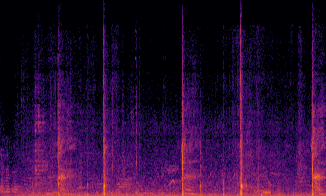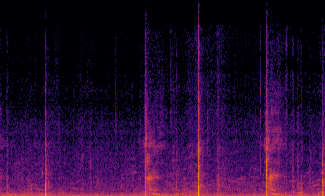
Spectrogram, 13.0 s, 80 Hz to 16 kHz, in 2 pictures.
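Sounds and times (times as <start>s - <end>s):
tennis racket hitting ball: 0.7s - 2.8s, 3.5s - 5.5s, 6.2s - 7.7s, 9.3s - 13.0s.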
